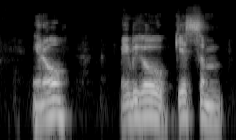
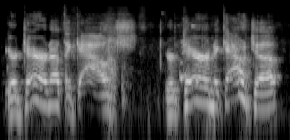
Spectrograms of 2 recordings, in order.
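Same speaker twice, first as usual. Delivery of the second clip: mock scolding dog; 9 semitones higher than usual. Real, not acted. Dog tearing up the couch.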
